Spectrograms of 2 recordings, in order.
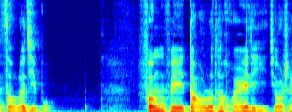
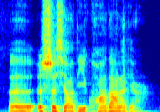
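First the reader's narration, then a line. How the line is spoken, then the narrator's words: Flat, indifferent. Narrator (Chinese): 项少龙淡淡的说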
